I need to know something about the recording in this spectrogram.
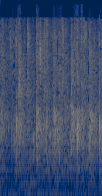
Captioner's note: applause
